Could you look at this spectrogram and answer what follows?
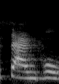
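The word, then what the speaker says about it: Tsangpo: निकलती है तब वहाँ उसे टी सैंगपो बोला जाता है या फिर सैंगपो बोला जाता है। टी साइलेंट होता है कभी कभी।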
